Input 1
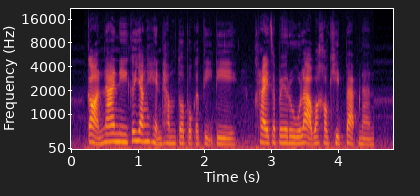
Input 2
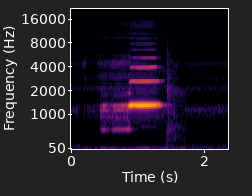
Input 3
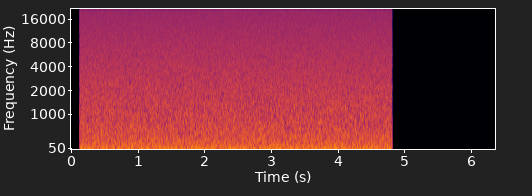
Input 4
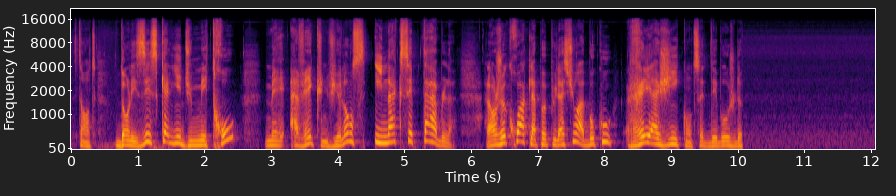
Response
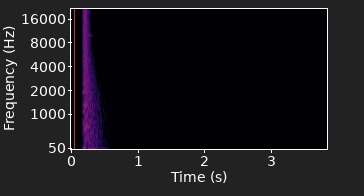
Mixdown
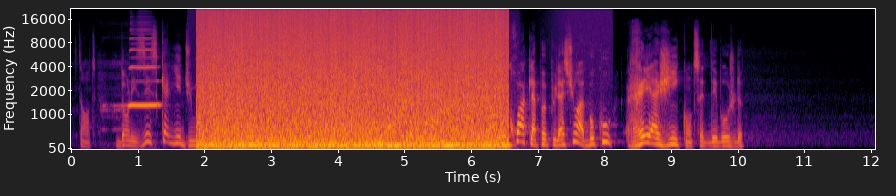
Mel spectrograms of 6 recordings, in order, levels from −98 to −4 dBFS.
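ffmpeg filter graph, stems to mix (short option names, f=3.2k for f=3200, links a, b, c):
-filter_complex "[1:a]asoftclip=type=tanh:threshold=-32.5dB,volume=3dB[a];[2:a]equalizer=f=130:t=o:w=0.22:g=7.5,acompressor=mode=upward:threshold=-51dB:ratio=2.5,adelay=1750,volume=0dB,asplit=2[b][c];[c]volume=-11dB[d];[3:a]acrossover=split=180 5600:gain=0.251 1 0.2[e][f][g];[e][f][g]amix=inputs=3:normalize=0,volume=-16dB,asplit=2[h][i];[i]volume=-16dB[j];[b][h]amix=inputs=2:normalize=0,dynaudnorm=f=200:g=21:m=12dB,alimiter=limit=-13.5dB:level=0:latency=1:release=16,volume=0dB[k];[4:a]atrim=start_sample=2205[l];[d][j]amix=inputs=2:normalize=0[m];[m][l]afir=irnorm=-1:irlink=0[n];[a][k][n]amix=inputs=3:normalize=0,lowshelf=f=100:t=q:w=3:g=-7"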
